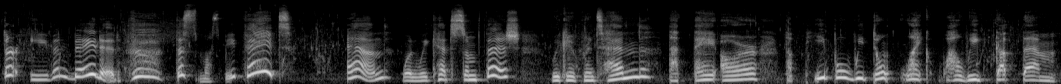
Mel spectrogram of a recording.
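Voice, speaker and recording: A woman's voice: fairly high pitch, sing-song, slow, a little mellow, heavily acted. A woman playing a tough, sardonic but caring young biker girlfriend in a roleplay audio drama, talking in casual slang with a teasing, wry manner. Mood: playful. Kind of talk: scripted roleplay audio drama, intimate one-sided conversation. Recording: faint background noise.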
